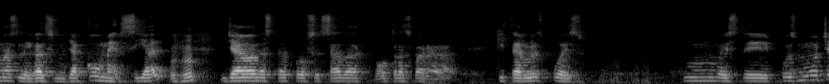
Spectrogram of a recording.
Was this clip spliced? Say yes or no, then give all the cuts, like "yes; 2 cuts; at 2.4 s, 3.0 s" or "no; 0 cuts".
yes; 3 cuts; at 2.6 s, 3.7 s, 4.1 s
